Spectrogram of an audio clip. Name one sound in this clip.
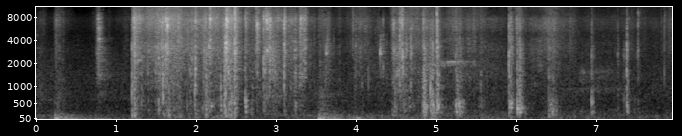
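Plastic trash bags rustle and crinkle as they are handled.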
